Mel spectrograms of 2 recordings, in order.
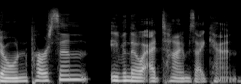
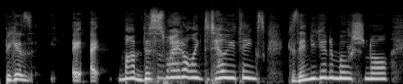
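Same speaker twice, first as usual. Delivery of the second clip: imitating a son, much higher and fast; higher, rushed teen complaint; exasperated teenage son; 8 semitones higher, faster than usual. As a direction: mimic the teen pleading with Mom. Son exasperated with crying mom.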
